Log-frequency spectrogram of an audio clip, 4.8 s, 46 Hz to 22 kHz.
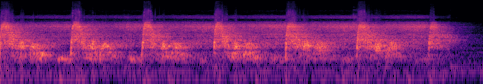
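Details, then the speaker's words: Doppler arterial signal during ankle-brachial index assessment in peripheral arterial disease: rhythmic whooshing pulses at about 85 a minute, each with three distinct components, a triphasic waveform indicating enough blood flow. "so you can actually distinctively listen to the 3 distinct waveform with 3 components for each pulse, for each signal. So we call that sort of triphasic waveform, and indicating there's enough blood flow,"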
